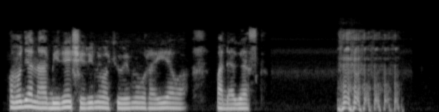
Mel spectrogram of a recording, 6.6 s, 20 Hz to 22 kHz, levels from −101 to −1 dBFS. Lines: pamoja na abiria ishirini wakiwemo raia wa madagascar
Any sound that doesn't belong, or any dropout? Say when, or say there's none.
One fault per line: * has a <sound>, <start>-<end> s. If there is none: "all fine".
* has a laugh, 5.0-6.1 s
